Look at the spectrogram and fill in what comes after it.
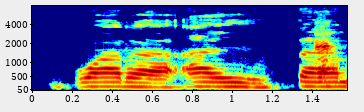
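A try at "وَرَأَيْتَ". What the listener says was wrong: না, ওয়া র র, রটা গান গায়ে উচ্চারণ হয় না, র হয়, ওয়া র। রা না, ওয়া র র, ওয়া র, রা বললে ওটা ভুল হবে। ওয়া র, ওয়া র, মুখটা গোলের দিকে থাকবে, ওয়ারা এরকম না, ওয়া র।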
